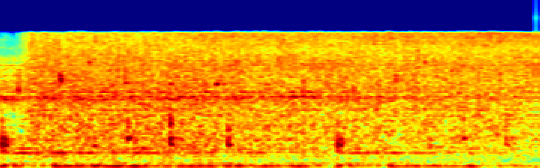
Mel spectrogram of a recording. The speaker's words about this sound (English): I've rerouted the log flume to douse the flames. We're saved! Who'd have thought logs would put a fire out?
